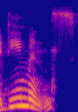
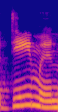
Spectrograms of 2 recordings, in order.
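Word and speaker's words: daemon: into computer language uh demon or Damon because it's spelled with the AE uh it's it's a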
